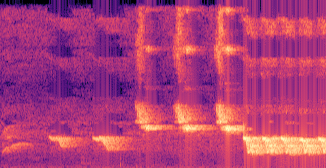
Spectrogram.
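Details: Afghan bulbul: a few slurred, rising whistled notes about twice a second, then a loud, harsh sustained trill at the end.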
